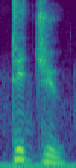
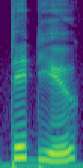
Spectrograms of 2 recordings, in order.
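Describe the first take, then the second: First: The d and y merge into j. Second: The d and y sounds stay separate.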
